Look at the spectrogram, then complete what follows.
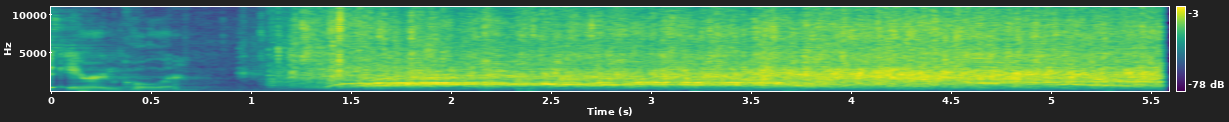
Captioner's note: applause, cheering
